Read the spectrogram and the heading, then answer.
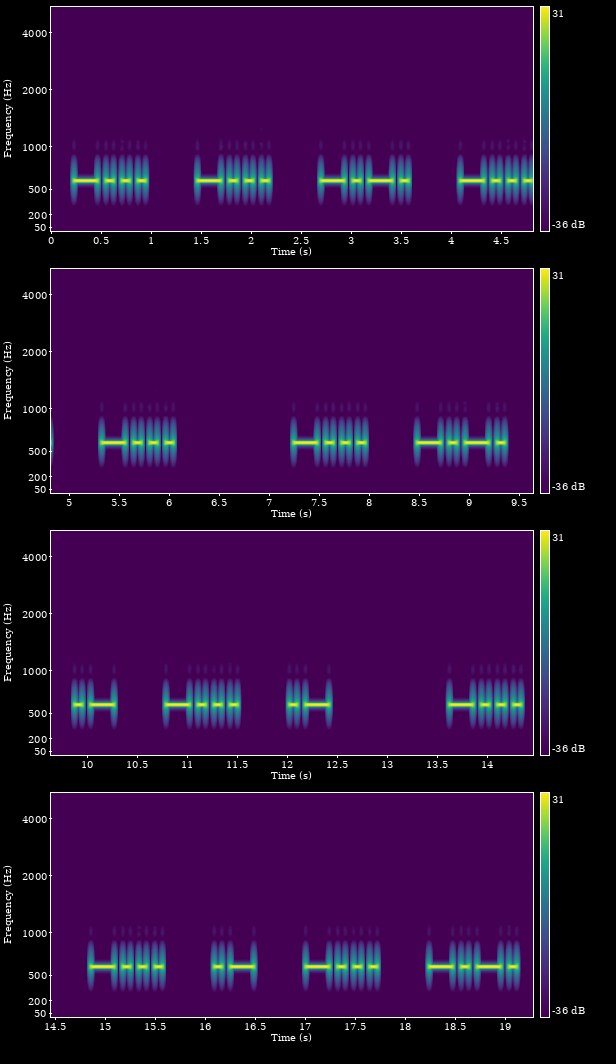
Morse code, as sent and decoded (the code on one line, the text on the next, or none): -... -... -.-. -... -... / -... -.-. .- -... .- / -... -... .- -... -.-.
BBCBB BCABA BBABC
